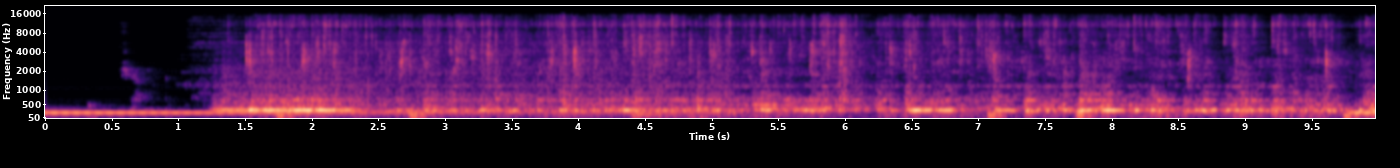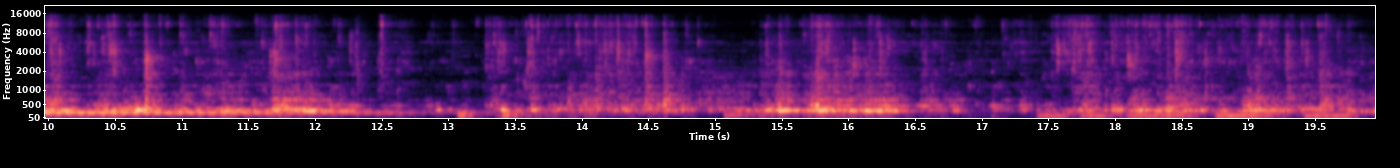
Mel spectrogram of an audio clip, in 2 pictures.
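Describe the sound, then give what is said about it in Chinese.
A tap runs steadily with a broad, hissing rush of water, joined by a low humming tone and intermittent splashes as the water is used to wash a face, continuing throughout without any talking. “哎，水龙头”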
